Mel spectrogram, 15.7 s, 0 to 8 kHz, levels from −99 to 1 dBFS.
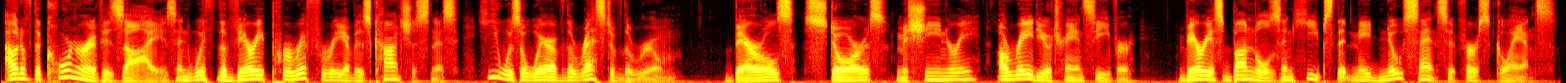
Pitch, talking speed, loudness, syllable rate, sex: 110 Hz, 155 wpm, -19 LUFS, 4.3 syllables/s, male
